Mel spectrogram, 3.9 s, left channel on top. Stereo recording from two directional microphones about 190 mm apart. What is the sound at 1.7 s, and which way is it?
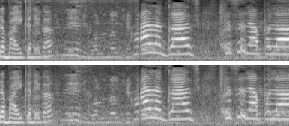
A child's voice, centre (ahead or behind).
